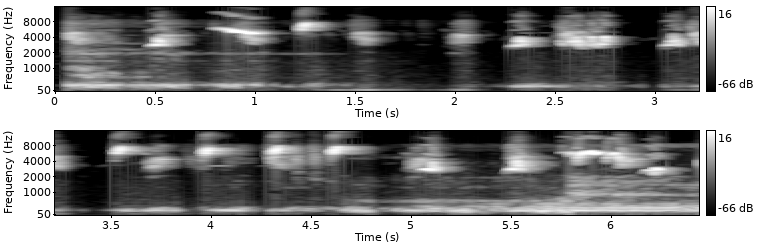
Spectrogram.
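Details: Olive-backed sunbird pouring out busy song as a lure: continuous jumbled high chirps, squeaks and twitters with varied pitch, over a low background murmur.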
